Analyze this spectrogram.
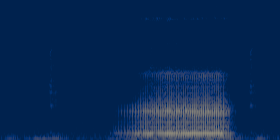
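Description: A Shih Tzu snores with one rough, rattling breath lasting about a second.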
